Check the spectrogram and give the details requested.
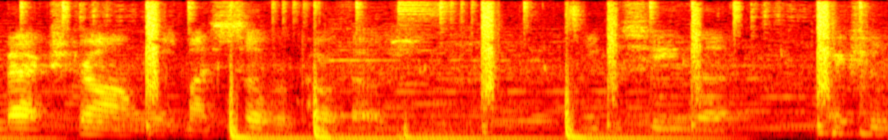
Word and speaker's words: pothos: Let's say it right. The correct term is pothos.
